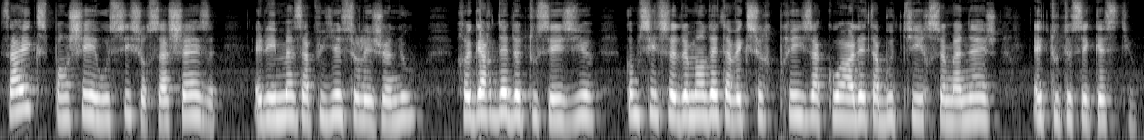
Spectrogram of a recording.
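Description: A woman narrating a classic novel as an audiobook, in a steady, measured way. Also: on the high side. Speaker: audiobook reader.

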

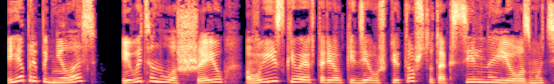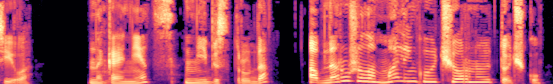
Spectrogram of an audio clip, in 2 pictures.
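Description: A woman narrating an audiobook in the first person with an expressive, wry delivery. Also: on the high side, moderate pace, no echo, clean studio sound.

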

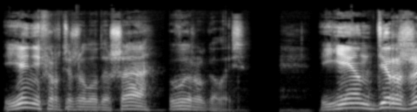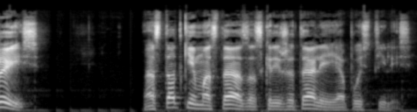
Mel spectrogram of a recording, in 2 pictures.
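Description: A man's voice: lowish voice, lively intonation, moderate pace, few pauses. Man reading a tense fantasy audiobook. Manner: tense, vivid storytelling. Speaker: audiobook narrator. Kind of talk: dramatic audiobook narration.

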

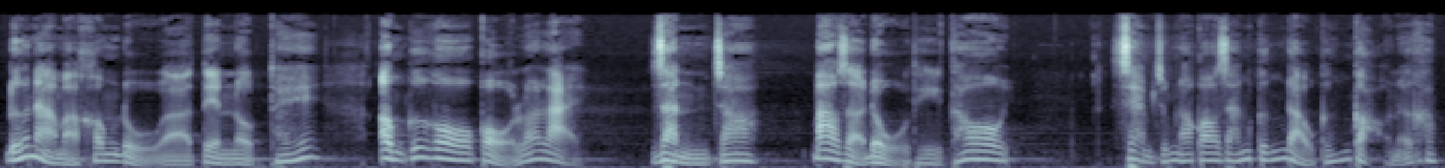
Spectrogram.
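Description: A man voicing a cruel, bossy wife of a village chief in a raised, sharp voice. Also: wildly swooping pitch, unhurried. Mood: scheming. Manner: sharp, bossy, high-pitched.

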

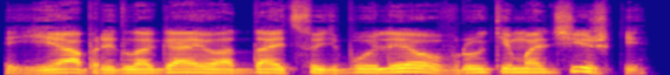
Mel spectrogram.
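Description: A man's voice: mid-range voice, steady tone, normal speed, dry recording, studio quality, lightly acted. A man voicing a worried archduke who pleads with his wife in an earnest, insistent way. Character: worried, persuasive older archduke, husband.

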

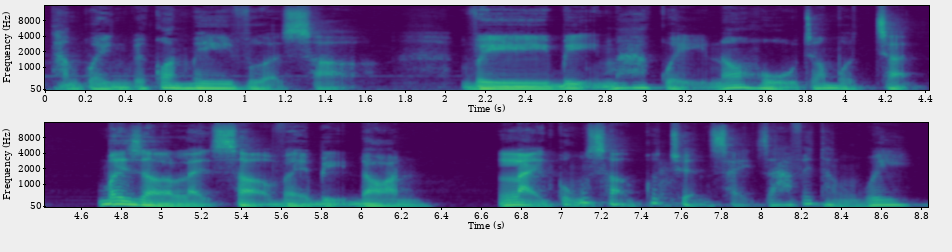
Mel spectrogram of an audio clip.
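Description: A man narrating a ghost story in a lively, animated storytelling manner. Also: rumbling low, normal speed, husky.

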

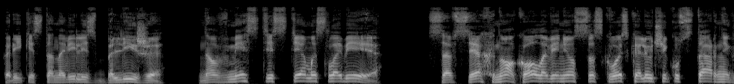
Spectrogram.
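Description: A man narrates a dark story in a dramatic, measured way. His voice is bright and forceful, and the recording is close and dry. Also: mid-range voice, no room sound.

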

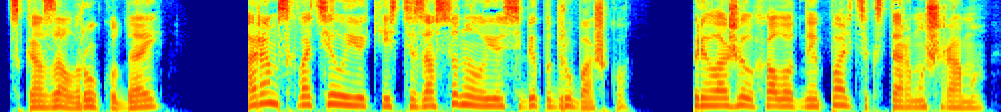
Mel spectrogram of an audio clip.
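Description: A woman reading a novel aloud as an audiobook narrator, in a steady storytelling manner. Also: medium pitch, fairly quick, clean tone, dry recording, clean studio sound. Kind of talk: scripted narration.

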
